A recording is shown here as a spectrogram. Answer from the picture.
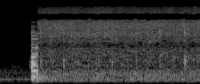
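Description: Kitchen faucet running a stream of water into a mug in the sink: a steady rushing that starts suddenly about a third of a second in.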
